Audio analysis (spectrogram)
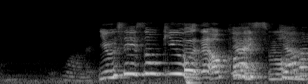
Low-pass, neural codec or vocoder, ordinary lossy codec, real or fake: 7.2 kHz; none; none; real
